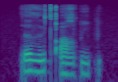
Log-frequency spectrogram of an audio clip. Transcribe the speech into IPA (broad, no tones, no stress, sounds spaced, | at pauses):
ɾ ə ð ʉ d qʼ ɔ ʁ p i p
